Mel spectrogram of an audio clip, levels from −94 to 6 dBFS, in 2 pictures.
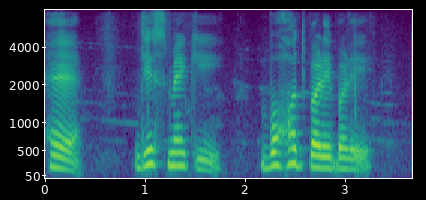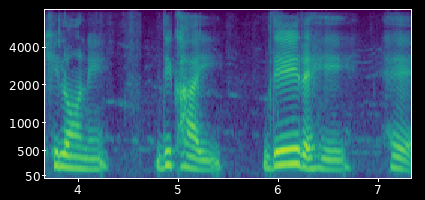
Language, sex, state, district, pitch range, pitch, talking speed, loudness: Hindi, female, Himachal Pradesh, Shimla, 185-240 Hz, 215 Hz, 90 wpm, -16 LUFS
